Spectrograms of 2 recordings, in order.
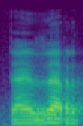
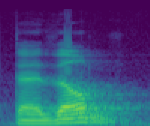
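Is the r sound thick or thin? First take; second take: thin; thick. First: The r is pronounced thin and light. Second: The r is pronounced thick and heavy. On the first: The speaker calls it wrong. "Tazar tipis" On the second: The speaker calls it right. "maka dibaca dengan tebal"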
